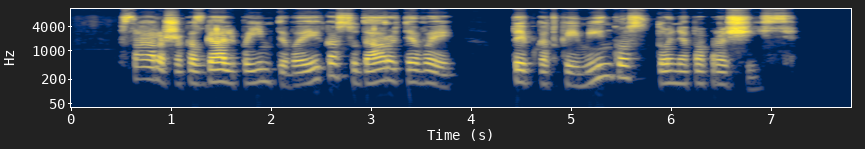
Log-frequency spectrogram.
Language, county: Lithuanian, Telšiai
